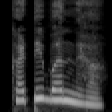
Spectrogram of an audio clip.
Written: ಕಟಿಬಂಧ

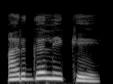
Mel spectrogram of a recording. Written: ಅರಗಳಕ

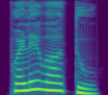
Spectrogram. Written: ಪೇಲವತೆ

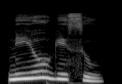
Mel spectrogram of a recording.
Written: ನಿಯೋಗಿಸು

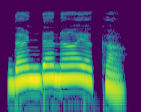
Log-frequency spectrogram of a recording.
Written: ದಂಡನಾಯಕ

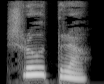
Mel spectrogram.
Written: ಷೇರುದಾರ

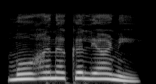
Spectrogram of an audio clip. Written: ಮೋಹನಕಲ್ಯಾಣಿ

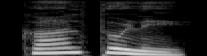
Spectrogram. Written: ಕಾಲ್ದೂಳಿ

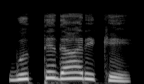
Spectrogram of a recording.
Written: ಗುತ್ತೆದಾರಿಕೆ

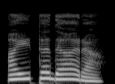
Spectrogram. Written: ಐಟದಾರ

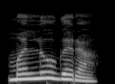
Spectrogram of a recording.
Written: ಮಾಲಗಾರ

